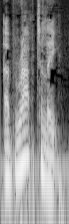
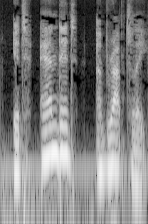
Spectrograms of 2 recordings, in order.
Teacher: 这里面 P 和 T 都是要发音的，只是说它比较轻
